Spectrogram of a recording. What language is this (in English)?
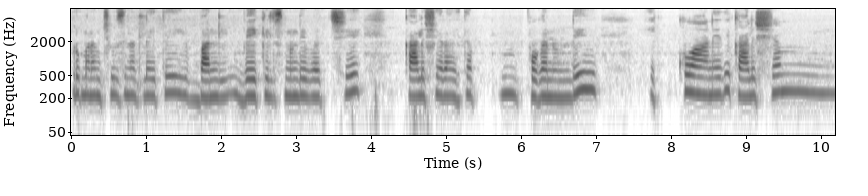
Telugu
